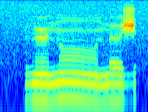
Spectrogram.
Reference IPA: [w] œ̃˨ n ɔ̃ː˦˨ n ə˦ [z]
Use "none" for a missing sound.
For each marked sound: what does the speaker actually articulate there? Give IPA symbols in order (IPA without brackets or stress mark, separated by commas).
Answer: ð, ʒ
